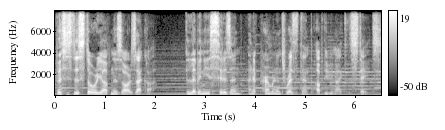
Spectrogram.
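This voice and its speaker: A man's voice: medium pitch, moderate pace, music in the background. A man reading scripted narration for a documentary as its narrator.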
